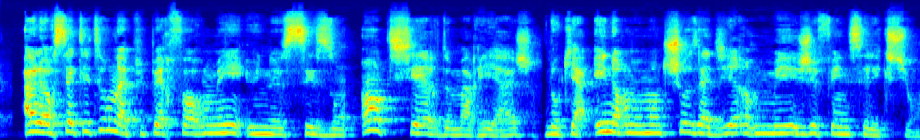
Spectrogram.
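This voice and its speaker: Speaking with a Belgian accent, a woman talks at a fairly quick pace with hardly any pauses, in an animated, somewhat breathy voice that is fairly high in pitch and has lively intonation. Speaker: YouTuber and wedding waitstaff. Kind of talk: storytime monologue. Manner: casual, animated.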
